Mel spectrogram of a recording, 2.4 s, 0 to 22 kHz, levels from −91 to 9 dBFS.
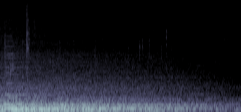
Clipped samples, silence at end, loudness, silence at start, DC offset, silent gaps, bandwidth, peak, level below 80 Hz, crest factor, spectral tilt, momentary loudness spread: under 0.1%; 0 s; -34 LUFS; 0 s; under 0.1%; none; 4.3 kHz; -18 dBFS; -38 dBFS; 14 dB; -10.5 dB/octave; 19 LU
